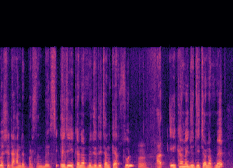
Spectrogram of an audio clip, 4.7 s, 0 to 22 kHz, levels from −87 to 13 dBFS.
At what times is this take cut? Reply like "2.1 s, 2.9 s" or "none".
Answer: 1.2 s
